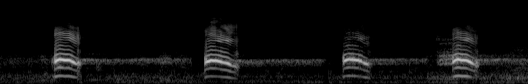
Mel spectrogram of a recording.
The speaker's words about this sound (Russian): И вот в моем распоряжении, в нашем распоряжении есть голос летящей самки большой выпи. И предлагаю тоже его послушать. Голос, который напоминает чем-то карканье.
